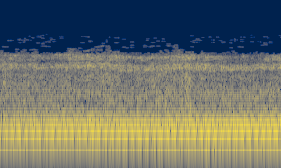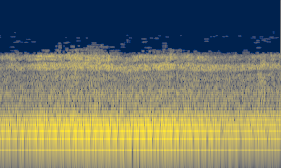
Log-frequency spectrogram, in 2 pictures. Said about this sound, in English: Rather than risk detection by trailing the girl as Superman, Kent steps into a waiting taxi cab and follows her.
